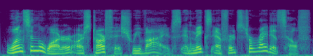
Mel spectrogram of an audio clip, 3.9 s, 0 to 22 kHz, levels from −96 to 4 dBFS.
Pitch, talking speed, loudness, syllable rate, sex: 165 Hz, 200 wpm, -19 LUFS, 5.3 syllables/s, male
